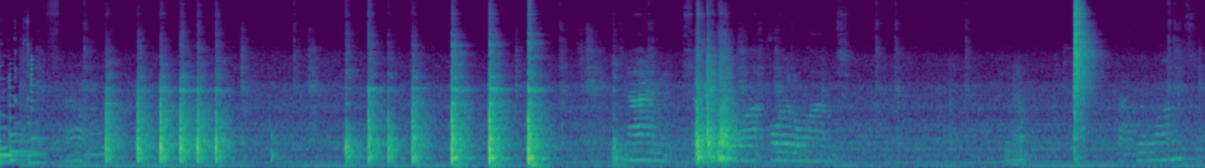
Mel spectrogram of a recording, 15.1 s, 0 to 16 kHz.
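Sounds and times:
sharp knocks on wooden bench: 0:04.3 - 0:06.9.

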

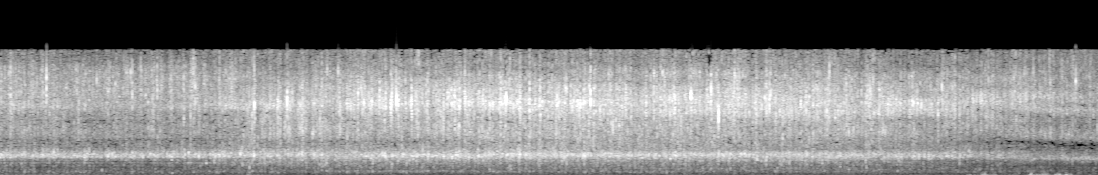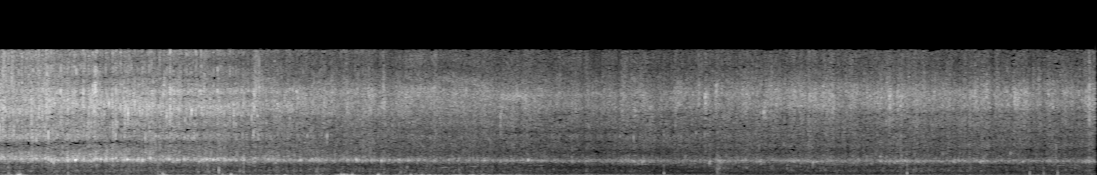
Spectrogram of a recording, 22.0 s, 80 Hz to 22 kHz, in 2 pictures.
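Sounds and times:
water rushing over rocks: 0:00.0 - 0:15.3.

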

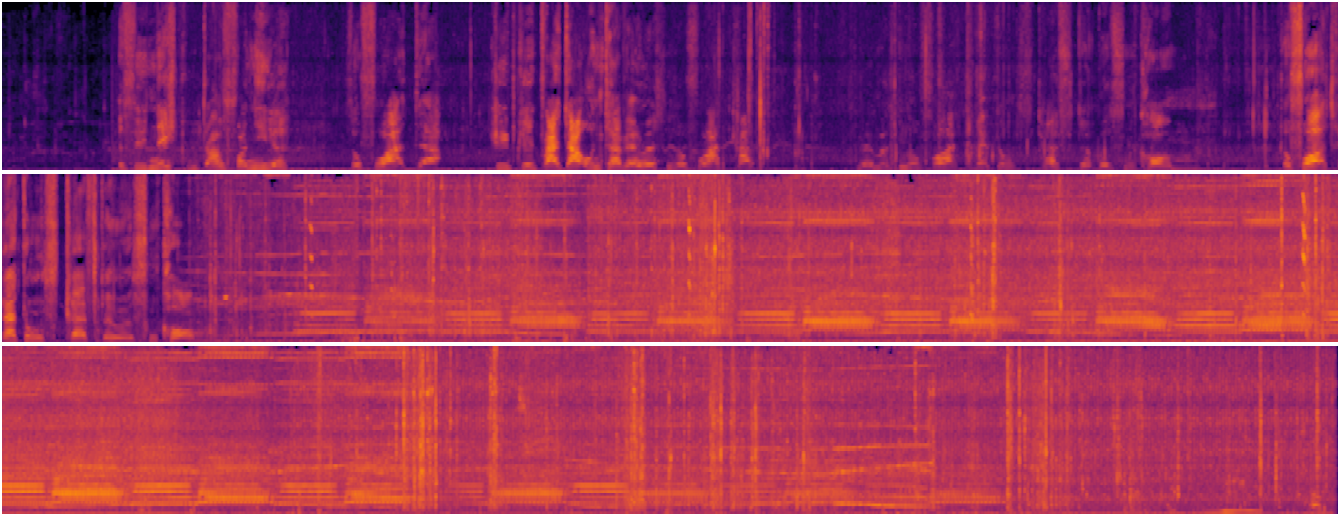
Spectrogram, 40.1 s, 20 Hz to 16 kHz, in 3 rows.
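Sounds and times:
toy siren wailing: 0:15.3 - 0:37.4
stepped toy siren: 0:15.3 - 0:37.6.

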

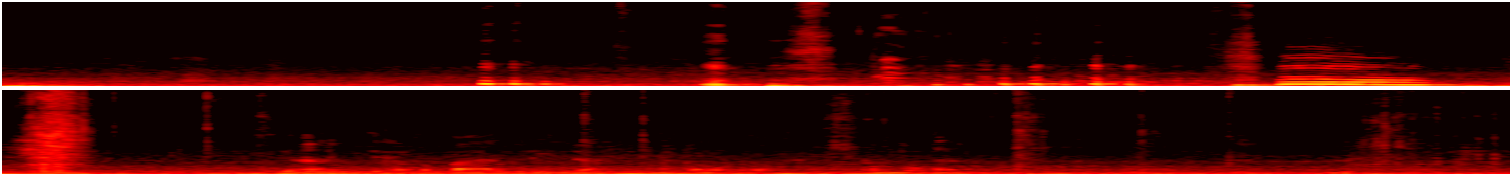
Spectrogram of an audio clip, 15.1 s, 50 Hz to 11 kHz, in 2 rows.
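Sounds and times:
person giggling: 0:02.4 - 0:02.9, 0:03.5 - 0:07.3.

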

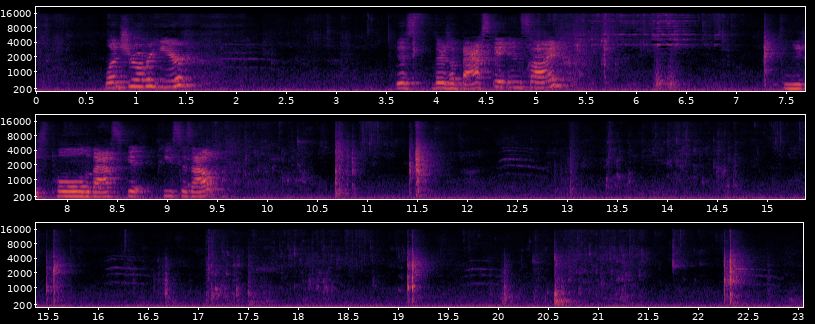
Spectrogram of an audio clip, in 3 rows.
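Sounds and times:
cat meowing: 0:12.3 - 0:12.8
water dripping: 0:20.3 - 0:22.5.

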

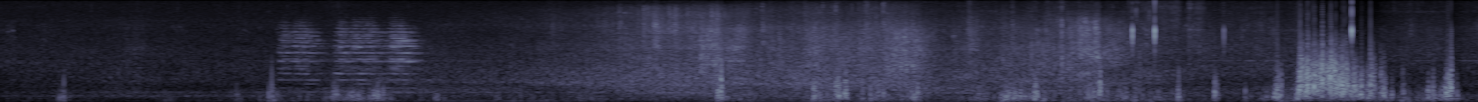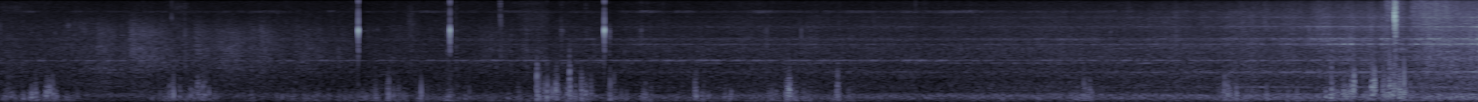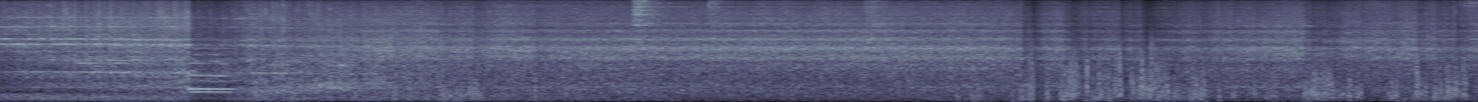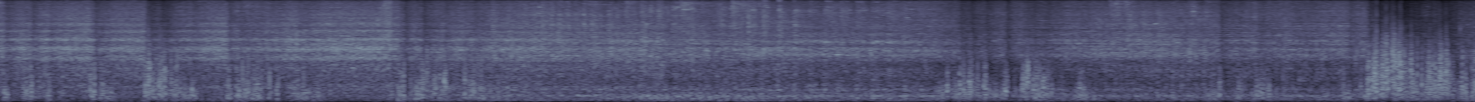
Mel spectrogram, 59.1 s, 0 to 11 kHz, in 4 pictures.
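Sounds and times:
freight train rumbling past: 0:00.0 - 0:59.0
train horn: 0:02.7 - 0:04.4, 0:29.6 - 0:33.6
wheels clacking over rail joints: 0:05.4 - 0:12.9, 0:28.5 - 0:58.0.

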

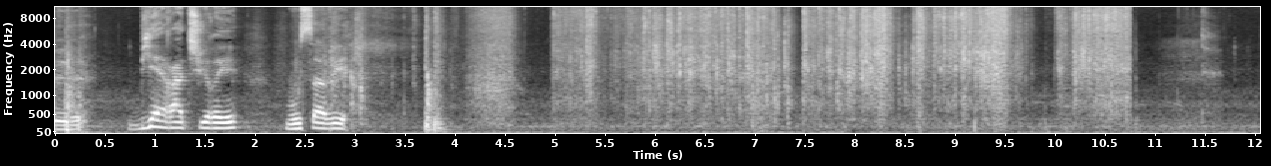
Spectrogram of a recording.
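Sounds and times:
wrapping crinkling and rustling: 0:05.0 - 0:10.8.

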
